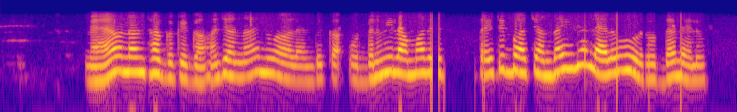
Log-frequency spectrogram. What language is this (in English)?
Punjabi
